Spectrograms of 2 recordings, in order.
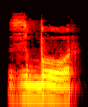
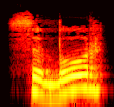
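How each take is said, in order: First: The first consonant is a voiced z sound. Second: The first consonant is a voiceless s sound. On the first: This is the later form after the change. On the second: This is the older form before the change.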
